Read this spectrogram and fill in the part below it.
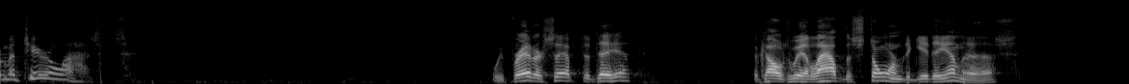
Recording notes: Wednesday Evening Service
